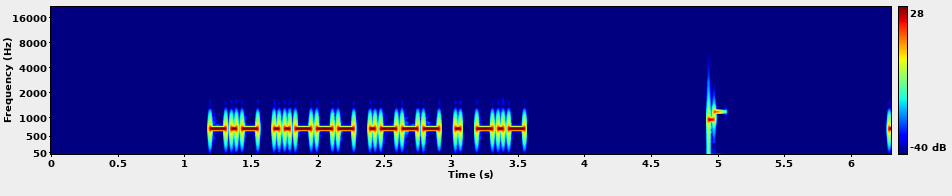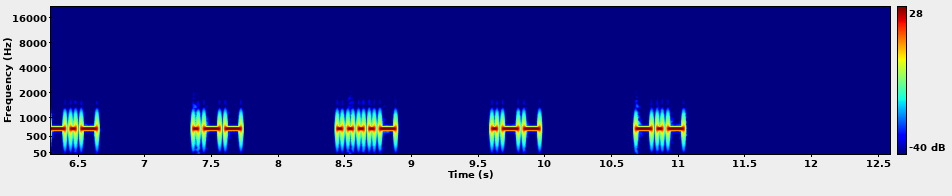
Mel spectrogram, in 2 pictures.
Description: Morse code, heard as a keyed tone, about 30 wpm, spaced as for 15 wpm, 700 Hz. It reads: K2JEK KW4WK
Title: USA Call Signs - 6x Character Spacing - 30wpm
